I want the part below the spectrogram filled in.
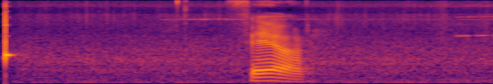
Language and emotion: Russian, neutral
